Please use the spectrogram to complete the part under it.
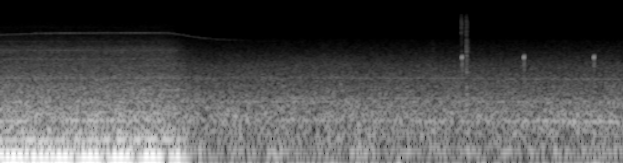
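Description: A truck engine rumbles loudly, then drops to a quieter steady hum.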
